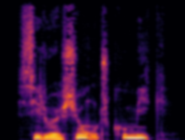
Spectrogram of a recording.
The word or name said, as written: situationskomik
